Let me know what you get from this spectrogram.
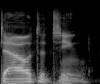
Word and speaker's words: Tao Te Ching: You see, so a lot of people mistakenly say like Tao, but it's actually pronounced with a D. It's Tao.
